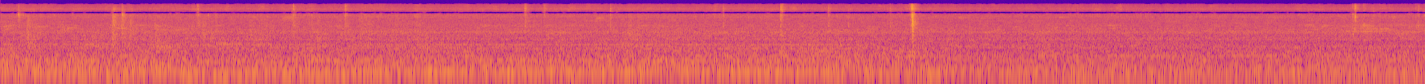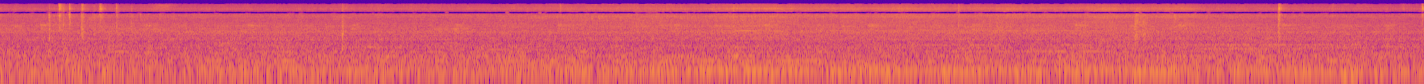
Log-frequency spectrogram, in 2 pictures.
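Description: Steady running noise inside the cab of a moving track inspection vehicle: a continuous low rumble of wheels on rail and running gear, with a few faint clicks.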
